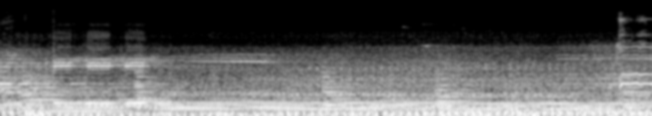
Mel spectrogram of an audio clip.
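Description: Motorcycle engine running on the road, with a vehicle horn tooting briefly about half a second in.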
